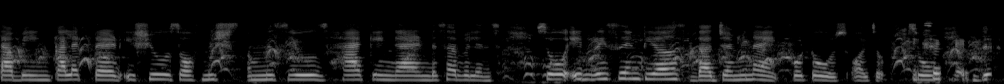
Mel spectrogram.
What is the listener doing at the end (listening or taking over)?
taking over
